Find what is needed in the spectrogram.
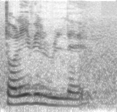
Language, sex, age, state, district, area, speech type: Tamil, female, 18-30, Tamil Nadu, Thanjavur, urban, read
